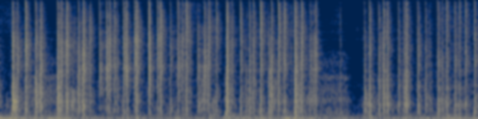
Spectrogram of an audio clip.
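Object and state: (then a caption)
Plastic shower gel bottle. Long nails tap rapidly on a full white plastic shower gel bottle, striking its base and the front near the black cap. The result is a dense run of sharp, bright clicks with very short ring and a faint low hum underneath. There is a brief pause just after the five-second mark before the tapping resumes.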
